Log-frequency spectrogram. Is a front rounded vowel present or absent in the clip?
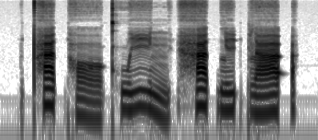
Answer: absent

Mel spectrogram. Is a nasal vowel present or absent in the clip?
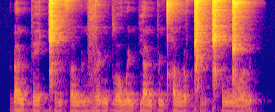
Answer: absent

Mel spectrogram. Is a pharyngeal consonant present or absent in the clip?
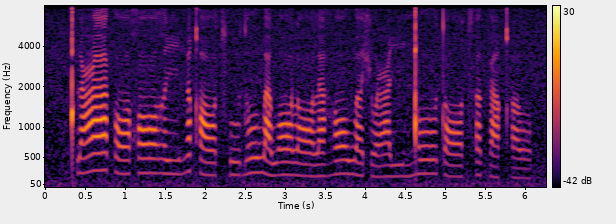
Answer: present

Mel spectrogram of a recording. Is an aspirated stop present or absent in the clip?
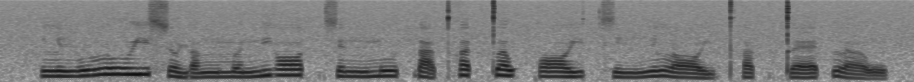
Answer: present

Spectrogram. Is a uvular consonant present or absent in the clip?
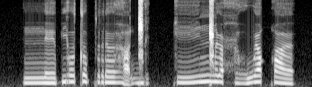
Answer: present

